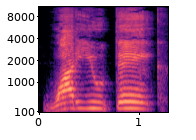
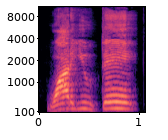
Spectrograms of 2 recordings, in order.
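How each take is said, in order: Both takes have the same delivery.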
